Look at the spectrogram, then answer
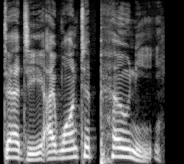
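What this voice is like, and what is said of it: Imitation of a young daughter's voice. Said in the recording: “That's her accent. Perfect. ... that's exactly how she speaks.”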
